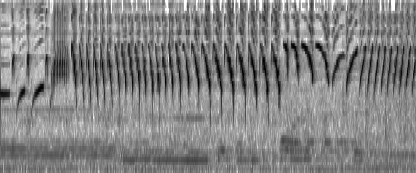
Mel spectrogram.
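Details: Canary singing rapid trills of downward-sweeping whistled notes, opening with a few separate rising chirps, then a long fast series of repeated descending notes with shifting tempo, steady low hum in the background.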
